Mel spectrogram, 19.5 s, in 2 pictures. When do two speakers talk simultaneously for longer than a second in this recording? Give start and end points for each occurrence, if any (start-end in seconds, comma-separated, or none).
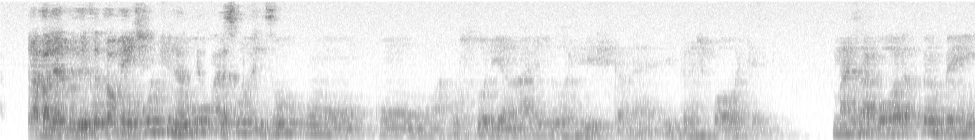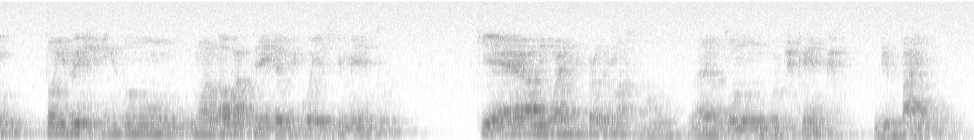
0.8-2.7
